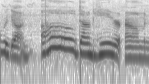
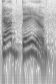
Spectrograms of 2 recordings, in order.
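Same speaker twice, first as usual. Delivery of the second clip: ordinary talk, nothing marked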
